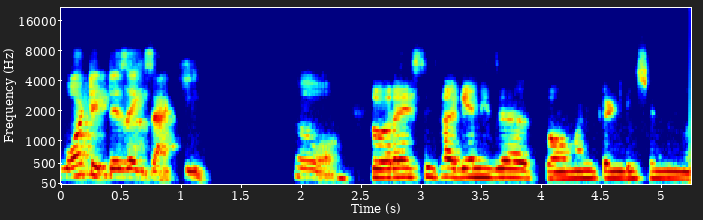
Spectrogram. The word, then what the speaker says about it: psoriasis: Doctor, there's one more question who parent has asked about psoriasis. Have I pronounced it correctly?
